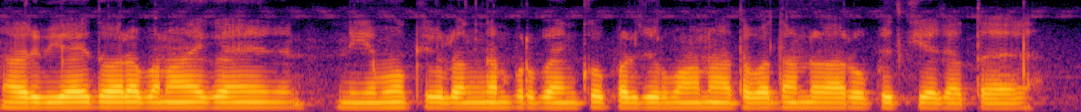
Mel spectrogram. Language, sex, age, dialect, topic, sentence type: Hindi, male, 25-30, Awadhi Bundeli, banking, statement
